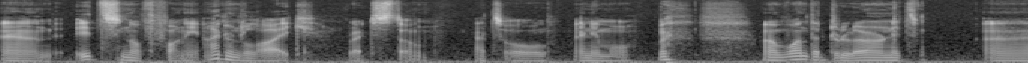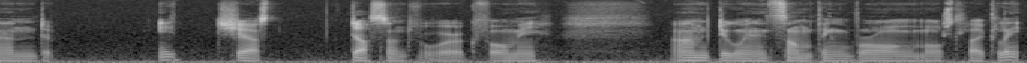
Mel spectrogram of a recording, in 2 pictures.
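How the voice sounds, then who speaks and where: A man with a very deep, low pitch, a very slow pace, ordinary pitch variation and long, frequent pauses. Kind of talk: gameplay commentary. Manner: calm.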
